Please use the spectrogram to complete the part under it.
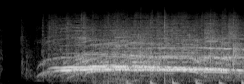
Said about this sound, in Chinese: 这个好像比比你刚才的这个欢呼声高一点。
